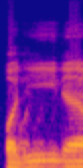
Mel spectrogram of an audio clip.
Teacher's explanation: قاف کو موٹا کرنا ہے، یا ساکن سے پہلے زیر ہے، یا مدہ ہے، ایک الف کے برابر کھینچنا ہے، وقف کریں گے، دو زبر کی تنوین کو الف سے تبدیل کرنا ہے۔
